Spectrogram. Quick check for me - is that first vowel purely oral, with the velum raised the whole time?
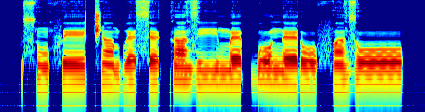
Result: no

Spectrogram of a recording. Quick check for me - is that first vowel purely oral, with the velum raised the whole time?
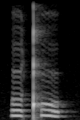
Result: yes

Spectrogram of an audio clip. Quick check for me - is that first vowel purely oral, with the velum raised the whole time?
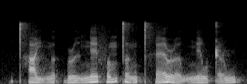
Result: yes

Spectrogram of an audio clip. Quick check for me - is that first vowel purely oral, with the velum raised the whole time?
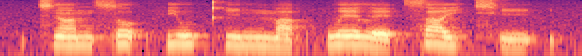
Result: no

